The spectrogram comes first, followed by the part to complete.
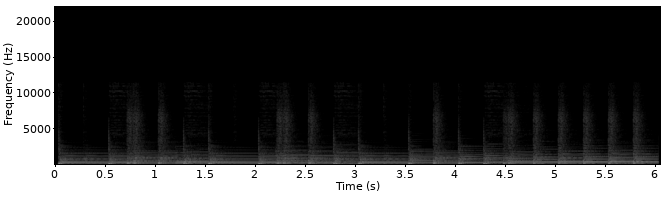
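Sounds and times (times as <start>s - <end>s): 
MIDI drums playing a blues beat: 0.0s - 6.0s.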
